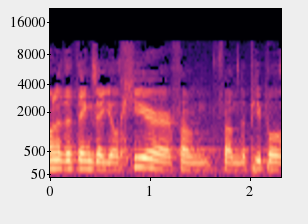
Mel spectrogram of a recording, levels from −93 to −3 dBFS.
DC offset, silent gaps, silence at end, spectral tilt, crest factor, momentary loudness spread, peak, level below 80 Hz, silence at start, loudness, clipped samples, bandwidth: under 0.1%; none; 0 s; -6 dB/octave; 14 dB; 8 LU; -2 dBFS; -54 dBFS; 0 s; -17 LUFS; under 0.1%; 11 kHz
